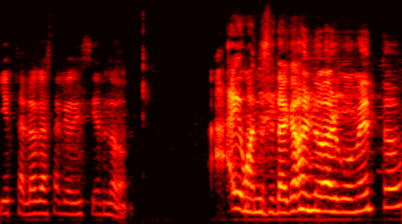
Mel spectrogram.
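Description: The voice is a woman's, somewhat breathy. She talks fairly quickly. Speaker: podcast co-host. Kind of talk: casual chat.

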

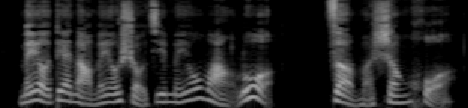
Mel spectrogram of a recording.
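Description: Very wide pitch swings mark this woman's medium-pitched, somewhat breathy voice at a moderate pace. The recording is very clean, with a silent background. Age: 40s. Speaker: podcast commentator. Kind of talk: solo commentary monologue.

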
